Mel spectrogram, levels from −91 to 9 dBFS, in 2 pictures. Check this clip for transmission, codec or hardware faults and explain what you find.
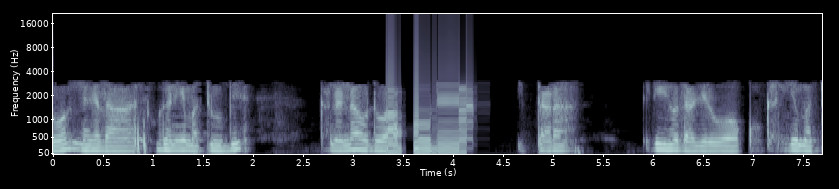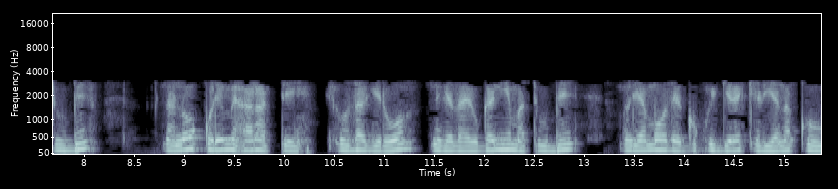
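Two problems in this speech clip. Throughout, MP3 compression is the likely cause: the heavy, watery smearing suggests a very low bitrate around 18 kbps. From 3.34 to 4.44 s, right after "kana na ũndũ", there's robotic sound from repeated short buffers: a rigid metallic buzz at 93.8 Hz, likely from a roughly 10.7 ms buffer looping through most of that stretch.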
